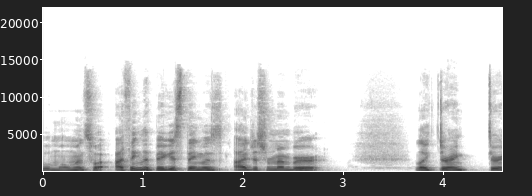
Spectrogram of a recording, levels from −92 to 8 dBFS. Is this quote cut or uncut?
uncut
